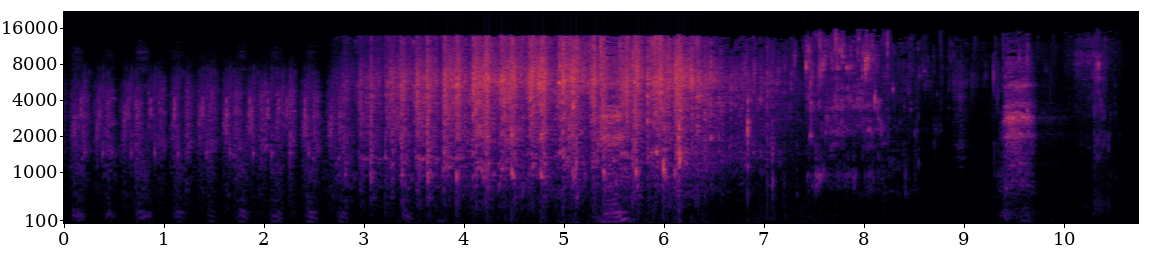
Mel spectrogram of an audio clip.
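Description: A metal cocktail shaker shaken in a steady rhythm, about four strokes a second, with a low grunt on each stroke. About three seconds in the shaking turns faster and louder, and it stops shortly before the end.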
